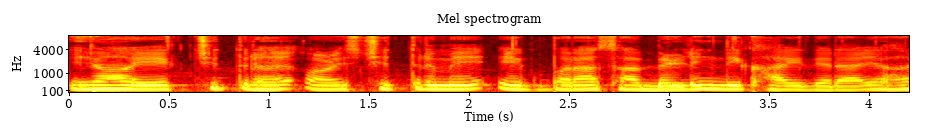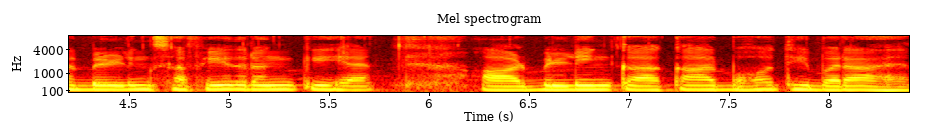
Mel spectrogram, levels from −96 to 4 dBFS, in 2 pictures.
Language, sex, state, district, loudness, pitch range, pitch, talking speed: Hindi, male, Uttar Pradesh, Jyotiba Phule Nagar, -16 LUFS, 150-160 Hz, 155 Hz, 205 wpm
